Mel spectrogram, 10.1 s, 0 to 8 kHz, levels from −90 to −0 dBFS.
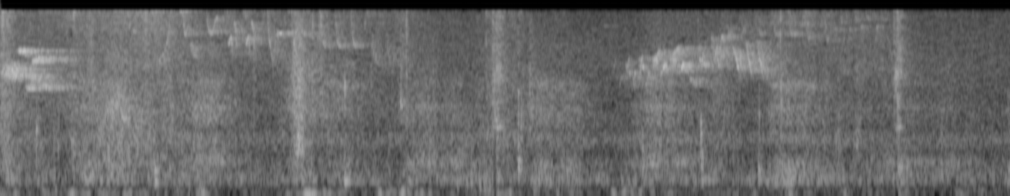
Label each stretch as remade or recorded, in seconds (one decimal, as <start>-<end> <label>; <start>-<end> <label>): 0.0-10.1 recorded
